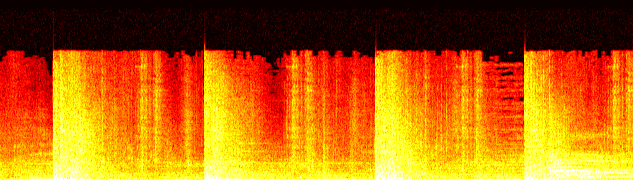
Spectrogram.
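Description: A shotgun fires loudly, again and again, with echoing booms.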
